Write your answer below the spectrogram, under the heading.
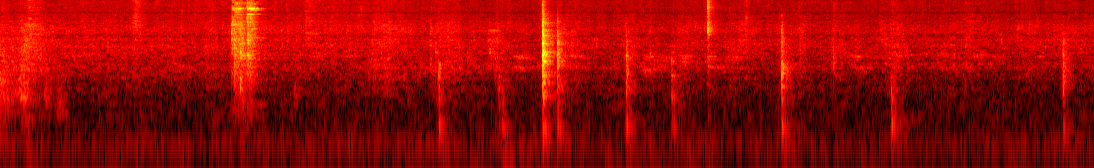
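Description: Shrimp sizzling faintly as they sauté in butter and olive oil in a skillet, while a wooden spatula stirs and turns them. The spatula knocks and scrapes against the pan at irregular intervals, with the sharpest knock about four seconds in.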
